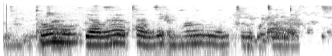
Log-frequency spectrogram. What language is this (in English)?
Kinyarwanda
